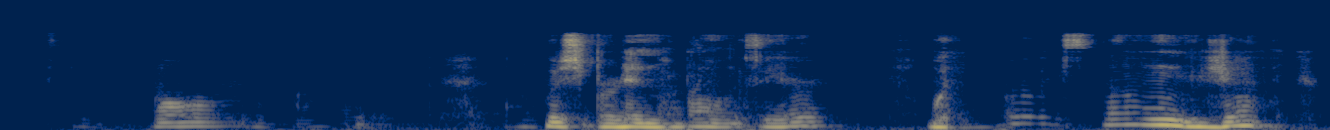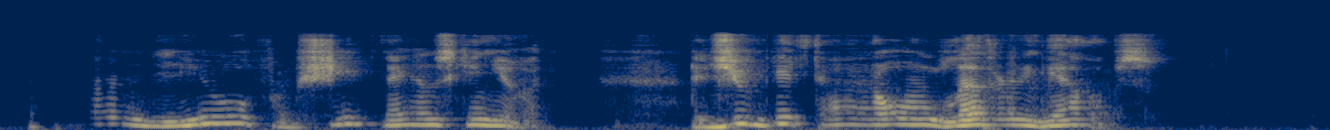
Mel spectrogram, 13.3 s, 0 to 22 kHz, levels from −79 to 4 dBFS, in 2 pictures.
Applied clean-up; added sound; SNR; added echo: neural mask model DeepFilterNet 3.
